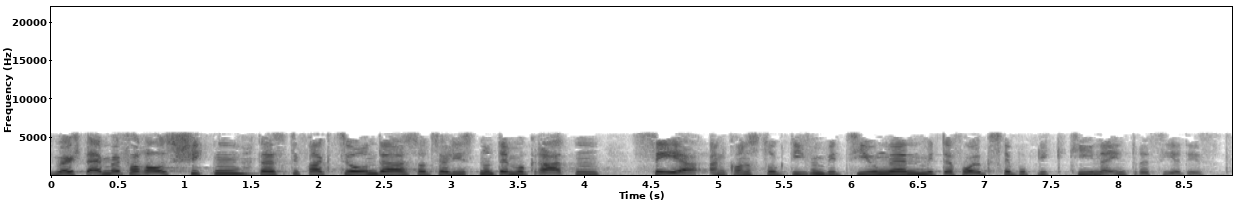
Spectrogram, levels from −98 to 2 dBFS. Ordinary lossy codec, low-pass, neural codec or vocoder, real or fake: none; 5.4 kHz; none; real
